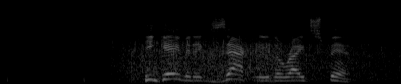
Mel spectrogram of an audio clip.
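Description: A crowd cheers and applauds loudly.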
